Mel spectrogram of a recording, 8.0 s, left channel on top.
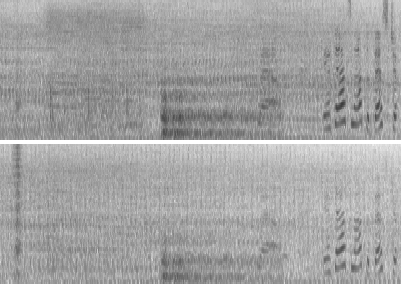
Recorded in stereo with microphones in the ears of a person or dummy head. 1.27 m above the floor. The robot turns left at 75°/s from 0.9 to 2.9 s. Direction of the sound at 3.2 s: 75° left (ahead or behind).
